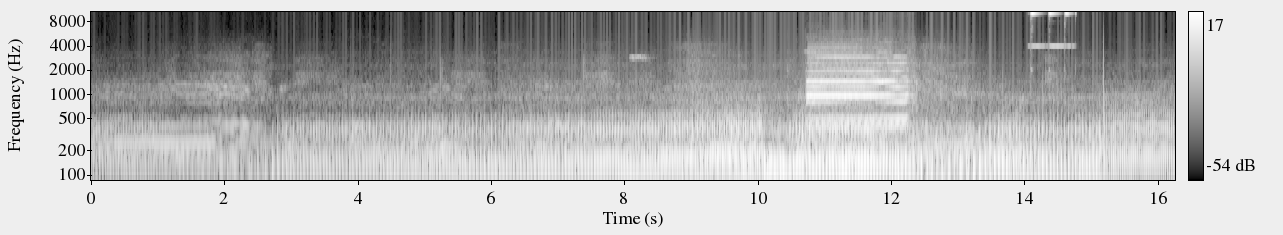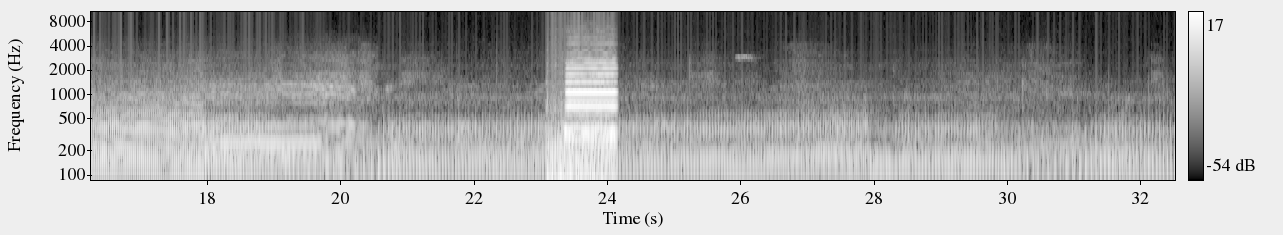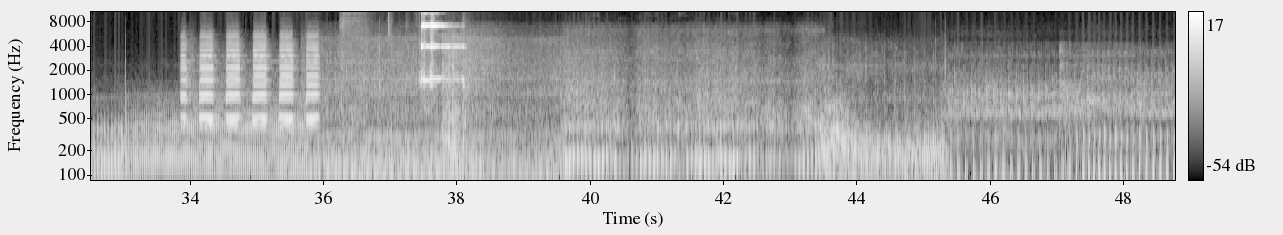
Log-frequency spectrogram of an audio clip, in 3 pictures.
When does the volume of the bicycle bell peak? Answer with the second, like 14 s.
38 s.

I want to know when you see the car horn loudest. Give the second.
24 s.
